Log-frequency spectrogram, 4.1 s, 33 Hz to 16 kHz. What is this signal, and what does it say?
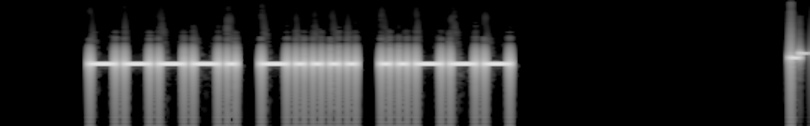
Morse code, heard as a keyed tone, about 28 wpm, 700 Hz. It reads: 962
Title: Numbers - 3-Digit 28wpm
